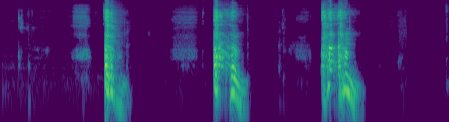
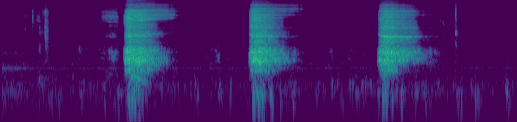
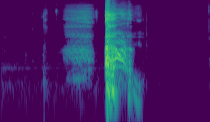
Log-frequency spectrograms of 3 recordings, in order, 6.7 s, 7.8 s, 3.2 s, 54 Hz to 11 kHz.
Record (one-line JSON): {"three_cough_length": "6.7 s", "three_cough_amplitude": 32766, "three_cough_signal_mean_std_ratio": 0.28, "exhalation_length": "7.8 s", "exhalation_amplitude": 13657, "exhalation_signal_mean_std_ratio": 0.35, "cough_length": "3.2 s", "cough_amplitude": 32768, "cough_signal_mean_std_ratio": 0.26, "survey_phase": "beta (2021-08-13 to 2022-03-07)", "age": "65+", "gender": "Male", "wearing_mask": "No", "symptom_cough_any": true, "smoker_status": "Ex-smoker", "respiratory_condition_asthma": false, "respiratory_condition_other": false, "recruitment_source": "REACT", "submission_delay": "1 day", "covid_test_result": "Negative", "covid_test_method": "RT-qPCR", "influenza_a_test_result": "Negative", "influenza_b_test_result": "Negative"}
